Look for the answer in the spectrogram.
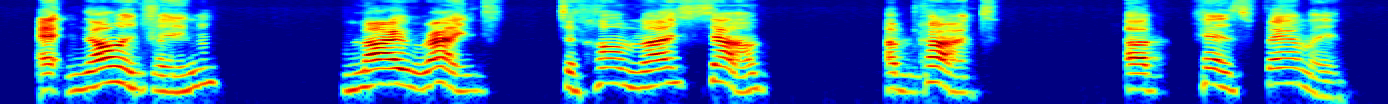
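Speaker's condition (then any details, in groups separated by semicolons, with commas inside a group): Myasthenia gravis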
